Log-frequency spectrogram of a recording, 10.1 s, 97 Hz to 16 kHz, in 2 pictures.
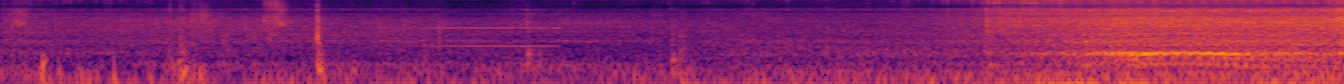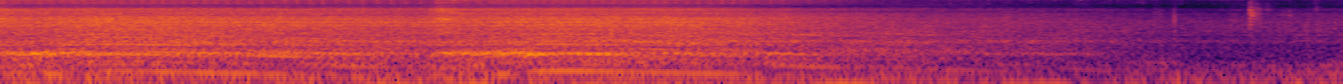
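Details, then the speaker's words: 2008 Ford Expedition XLT 5.4L V8 ex-police unit, about 150,000 miles, warmed up after nearly an hour running without overheating: quiet smooth idle then two clean revs climbing and falling, healthy engine; slight vacuum-leak hiss noted. "the motor sounds good i'm gonna rev it up so you can hear it"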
